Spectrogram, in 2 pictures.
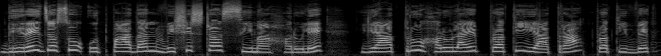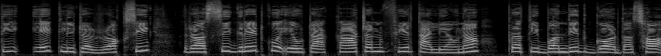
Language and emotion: Nepali, neutral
